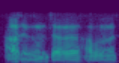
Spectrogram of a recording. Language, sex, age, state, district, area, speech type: Nepali, male, 45-60, West Bengal, Kalimpong, rural, conversation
